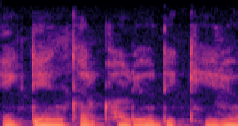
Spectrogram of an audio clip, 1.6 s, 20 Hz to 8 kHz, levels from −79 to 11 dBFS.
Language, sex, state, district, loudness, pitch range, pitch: Rajasthani, female, Rajasthan, Churu, -17 LUFS, 160-170 Hz, 165 Hz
